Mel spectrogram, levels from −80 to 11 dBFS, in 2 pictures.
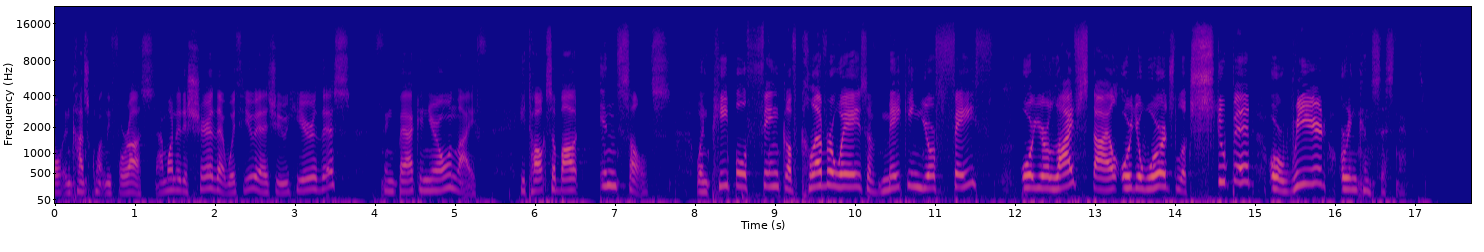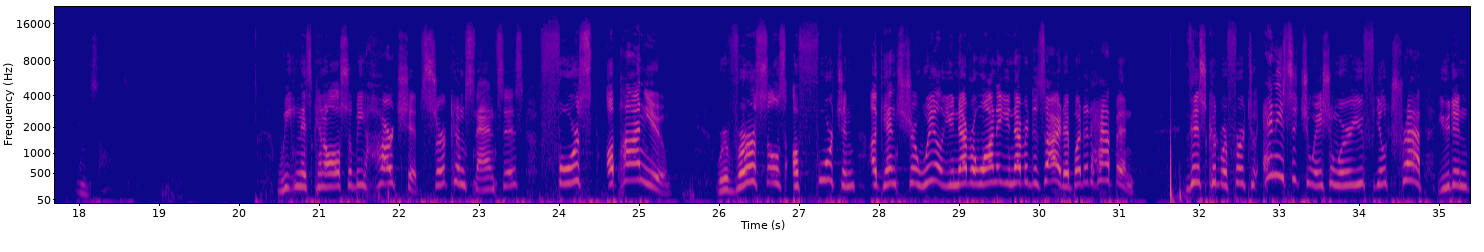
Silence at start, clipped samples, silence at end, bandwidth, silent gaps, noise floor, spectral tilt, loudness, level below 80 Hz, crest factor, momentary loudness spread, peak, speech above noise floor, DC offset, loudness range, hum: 0 s; under 0.1%; 0 s; 17.5 kHz; none; -89 dBFS; -2.5 dB/octave; -36 LUFS; -62 dBFS; 20 dB; 16 LU; -16 dBFS; 53 dB; under 0.1%; 11 LU; none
